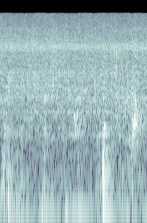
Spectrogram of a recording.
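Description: Water runs steadily from a tap into a sink, a constant hiss and splash with faint gurgling blips, left running to warm up after cold groundwater chilled the pipes.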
